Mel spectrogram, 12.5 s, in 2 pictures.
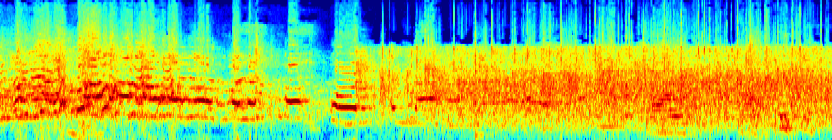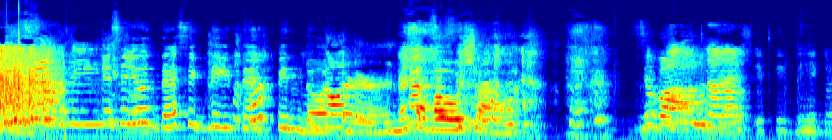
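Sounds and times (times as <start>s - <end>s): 
laughter: 0.0s - 8.5s, 9.1s - 10.9s
applause sound effect: 1.7s - 6.8s
speech: 9.5s - 10.3s, 11.1s - 12.4s.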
